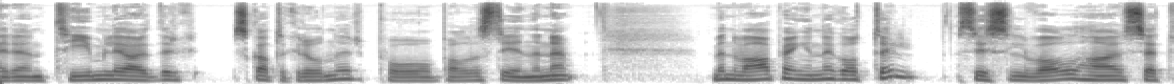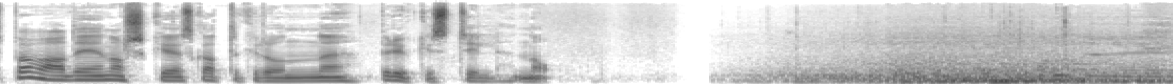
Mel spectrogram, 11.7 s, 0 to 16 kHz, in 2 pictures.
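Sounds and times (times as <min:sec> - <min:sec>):
speech: 0:00.0 - 0:08.8
bulletproof car engine and road noise on narrow rural roads in the West Bank: 0:09.4 - 0:11.7.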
